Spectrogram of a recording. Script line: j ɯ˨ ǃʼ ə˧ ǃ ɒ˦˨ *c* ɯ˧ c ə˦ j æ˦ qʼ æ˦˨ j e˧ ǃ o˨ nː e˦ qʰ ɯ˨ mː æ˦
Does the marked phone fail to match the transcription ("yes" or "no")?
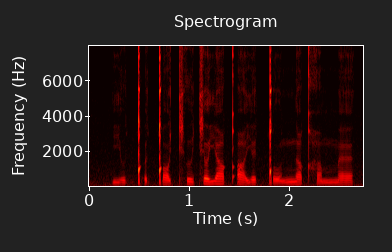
yes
